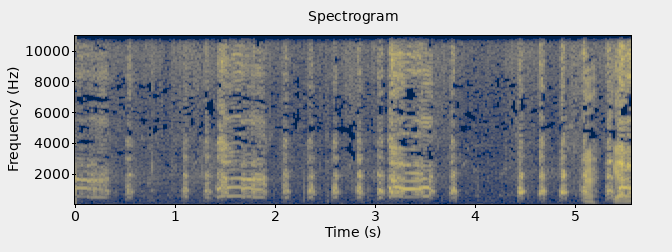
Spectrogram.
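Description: Chickens cluck in short, repeated bursts close by in a backyard coop area, with a few longer drawn-out calls among the choppy clucks and no talk.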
